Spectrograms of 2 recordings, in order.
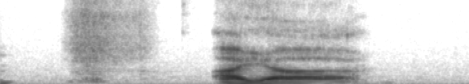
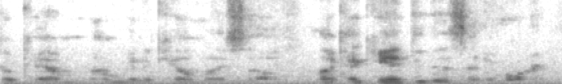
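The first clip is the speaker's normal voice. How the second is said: much softer, hushed resignation; quiet despair; 4 semitones lower, 14 dB quieter than usual. Retold or imitated. Telling of his lowest night, a hushed, softer resigned voice. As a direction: say it under your breath, done with everything. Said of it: "and I'm like".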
